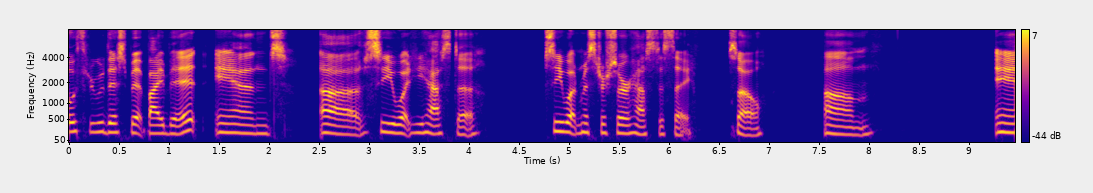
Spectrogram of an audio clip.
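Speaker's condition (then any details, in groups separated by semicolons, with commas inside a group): No condition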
